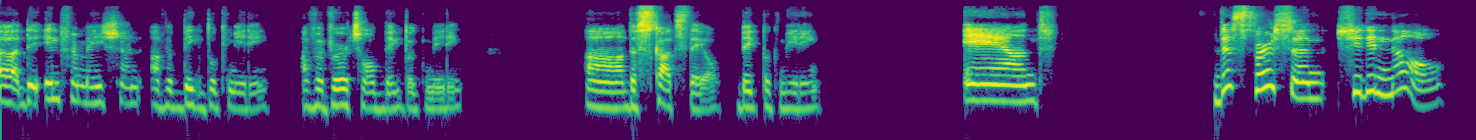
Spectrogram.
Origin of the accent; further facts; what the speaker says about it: Brazil; And I'm from Brazil.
